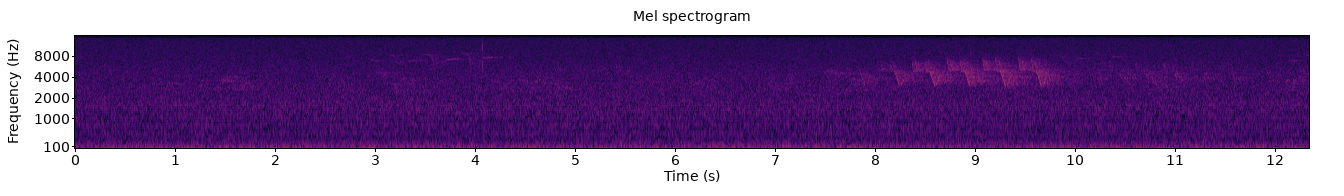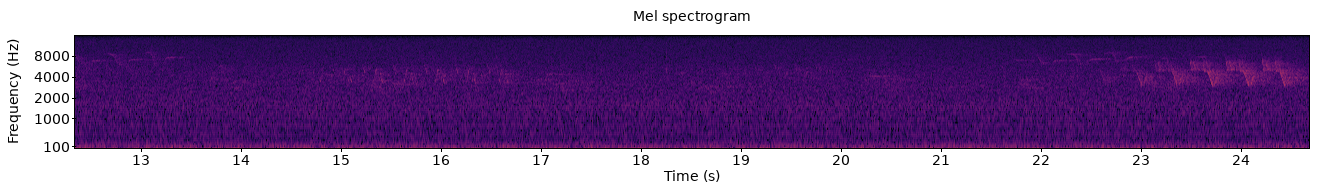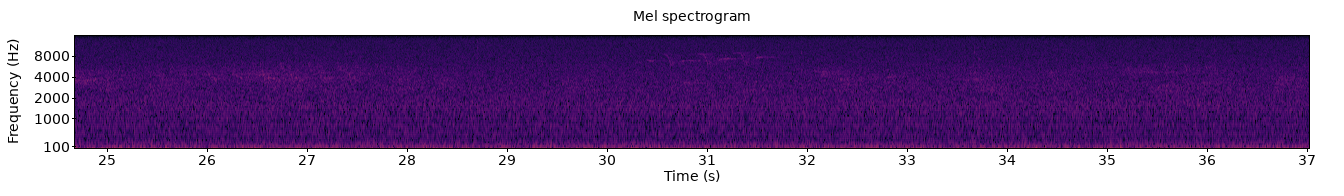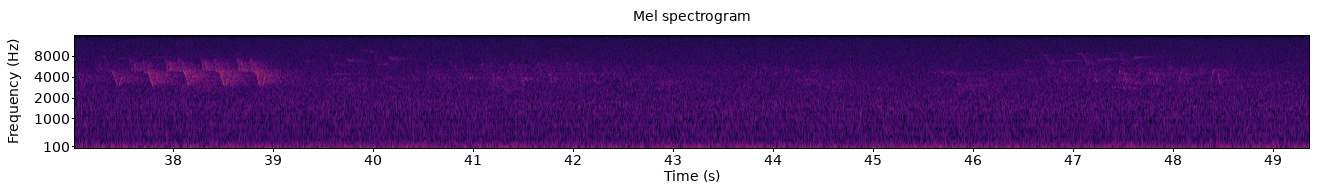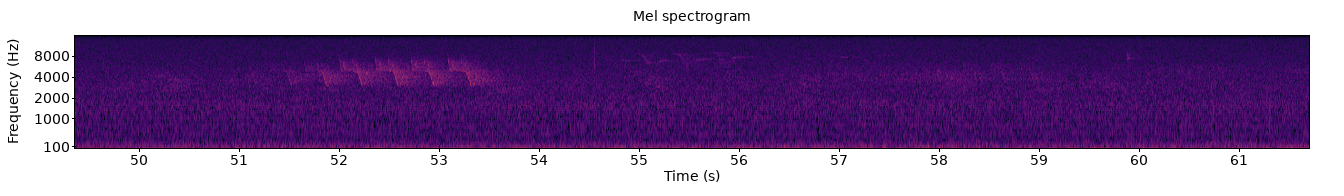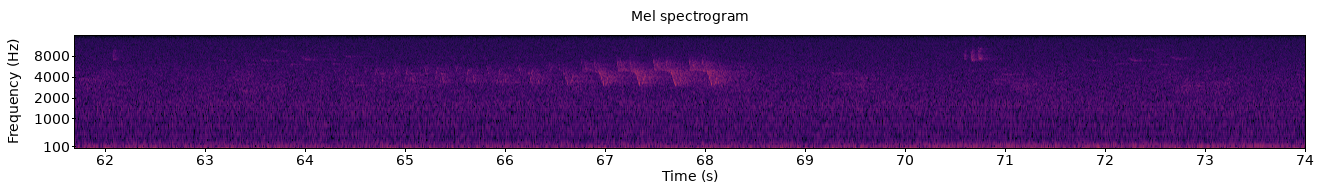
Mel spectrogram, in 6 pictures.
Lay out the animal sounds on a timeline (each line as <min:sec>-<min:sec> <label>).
0:00.0-0:15.2 Red-eyed Vireo (Vireo olivaceus)
0:02.6-0:04.3 Blackburnian Warbler (Setophaga fusca)
0:07.8-0:11.9 Ovenbird (Seiurus aurocapilla)
0:09.2-0:10.6 Blackburnian Warbler (Setophaga fusca)
0:11.9-0:13.6 Blackburnian Warbler (Setophaga fusca)
0:14.8-0:16.9 Ovenbird (Seiurus aurocapilla)
0:16.8-1:13.4 Red-eyed Vireo (Vireo olivaceus)
0:18.4-0:19.9 Ovenbird (Seiurus aurocapilla)
0:21.6-0:23.8 Blackburnian Warbler (Setophaga fusca)
0:22.1-0:24.8 Ovenbird (Seiurus aurocapilla)
0:25.9-0:27.7 Ovenbird (Seiurus aurocapilla)
0:30.3-0:31.8 Blackburnian Warbler (Setophaga fusca)
0:36.6-0:39.2 Ovenbird (Seiurus aurocapilla)
0:39.0-0:40.5 Blackburnian Warbler (Setophaga fusca)
0:40.3-0:42.5 Ovenbird (Seiurus aurocapilla)
0:46.1-0:48.6 Ovenbird (Seiurus aurocapilla)
0:46.5-0:47.9 Blackburnian Warbler (Setophaga fusca)
0:51.2-0:53.6 Ovenbird (Seiurus aurocapilla)
0:54.6-0:56.3 Blackburnian Warbler (Setophaga fusca)
0:57.6-0:59.3 Ovenbird (Seiurus aurocapilla)
1:03.1-1:04.5 Blackburnian Warbler (Setophaga fusca)
1:04.4-1:08.4 Ovenbird (Seiurus aurocapilla)
1:10.5-1:10.9 unknown mammal
1:11.7-1:12.9 Blackburnian Warbler (Setophaga fusca)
